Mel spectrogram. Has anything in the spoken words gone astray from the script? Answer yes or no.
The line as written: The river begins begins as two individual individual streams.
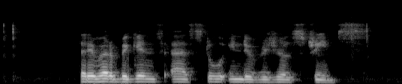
yes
